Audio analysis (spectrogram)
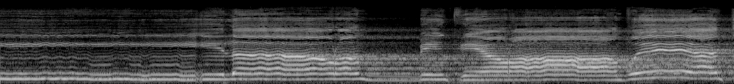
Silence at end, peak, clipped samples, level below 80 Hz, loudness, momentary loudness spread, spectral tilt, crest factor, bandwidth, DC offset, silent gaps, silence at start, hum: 0 s; -2 dBFS; under 0.1%; -58 dBFS; -18 LUFS; 10 LU; -2.5 dB/octave; 16 dB; 16 kHz; under 0.1%; none; 0 s; none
